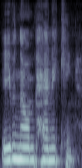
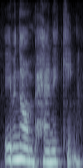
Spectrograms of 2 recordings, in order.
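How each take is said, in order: Both takes have the same delivery.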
